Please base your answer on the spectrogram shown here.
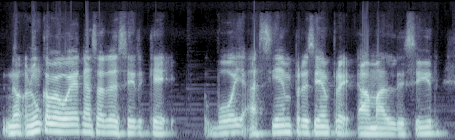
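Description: A man's voice: medium pitch, steady tone, a little slow, fairly bright tone, soft background music. A man hosting a casual chat, talkative, with many stammered restarts and easy laughter. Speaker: podcast host.

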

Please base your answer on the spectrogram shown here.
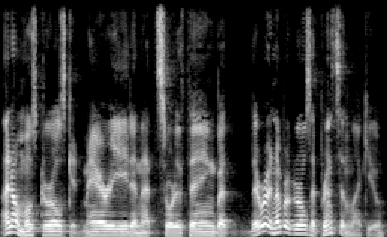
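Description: A smitten young executive in a radio play. He is earnest and gentlemanly, with very lively, swooping intonation. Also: lowish voice, fairly quick. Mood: eager, playful. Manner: earnest, courteous, eager. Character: eager, gentlemanly young Princeton-educated executive suitor. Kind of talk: live radio drama.

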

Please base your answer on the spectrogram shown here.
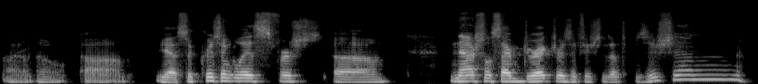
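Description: A man's voice: medium pitch, lively intonation, moderate pace, vocal fry. Male podcast host, mid-range voice, casual and musing, reads notes aloud. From Norway. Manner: thinks aloud, reading and musing with many restarts. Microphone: remote call setup.

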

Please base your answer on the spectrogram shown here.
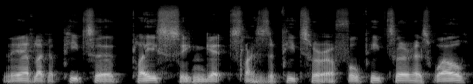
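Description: Deep-voiced, measured podcaster. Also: male voice, little pitch movement, creaky. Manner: measured, descriptive, thoughtful. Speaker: podcast co-host reporting from the game. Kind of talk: casual sports podcast chat.

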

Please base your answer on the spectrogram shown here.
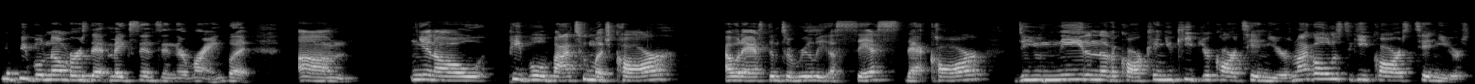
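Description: A woman's voice: medium pitch, dull audio. A woman in her thirties, a financial planner, talking frankly and emphatically in an interview. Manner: brisk, emphatic, frank advice-giving. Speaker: financial planner and money coach. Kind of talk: candid interview talk.

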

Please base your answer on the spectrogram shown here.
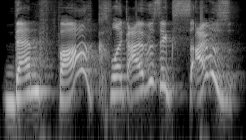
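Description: A woman speaks as a podcast co-host in a bright voice with very animated pitch. Her style is casual recap chat, informal and gushing. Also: measured pace, breathy edge.

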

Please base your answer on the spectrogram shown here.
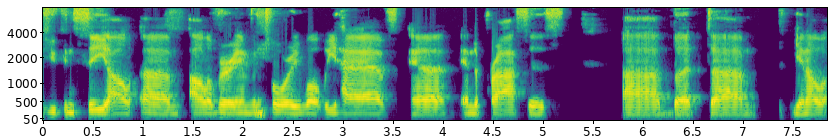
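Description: A man's voice: on the low side, low-quality recording. A middle-aged man from Germany, a small business owner answering interview questions hesitantly. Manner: hesitant, many fillers and restarts.

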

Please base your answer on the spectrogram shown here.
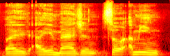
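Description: A man's voice: medium pitch, measured pace, background noise. A man in a casual, reflective conversation as a podcast guest, hesitant and searching for his words. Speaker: podcast guest, fiction podcast creator.

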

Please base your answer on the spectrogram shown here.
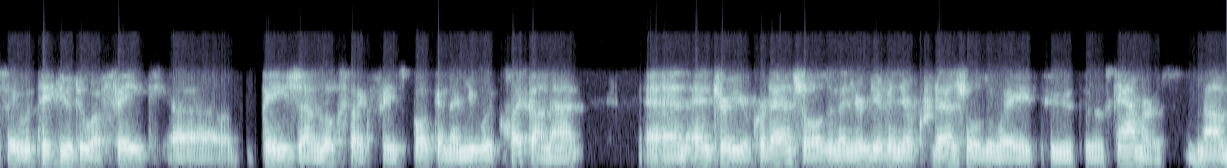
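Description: Man on a phone-like line. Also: fairly low pitch. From Montreal, Canada. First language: French. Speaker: guest expert, retired police officer. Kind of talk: conversational interview answers.

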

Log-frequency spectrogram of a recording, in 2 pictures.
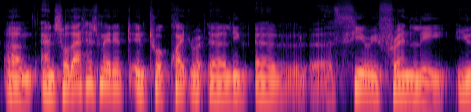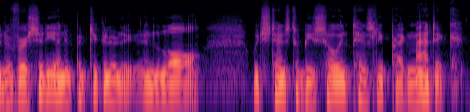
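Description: Low-voiced Dutch-accented middle-aged man. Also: moderate pace, dark tone. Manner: hesitant, many fillers and restarts, wry chuckles. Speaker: legal philosophy professor. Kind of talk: reflective interview talk.

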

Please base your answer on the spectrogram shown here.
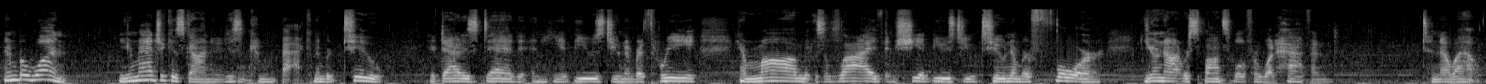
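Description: A man's voice: medium pitch, normal speed, natural voice. An actor playing an exasperated but caring man, blunt, sardonic and casual, in naturalistic audio drama dialogue. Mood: sardonic, weary. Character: Nico, exasperated, sweary, caring male friend. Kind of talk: fiction podcast acting, naturalistic dialogue.

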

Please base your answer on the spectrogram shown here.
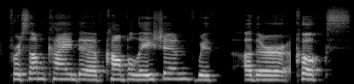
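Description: A woman's voice: on the high side, flat delivery, unhurried, bright, forceful tone. A woman hosting a casual interview, asking enthusiastic questions with frequent restarts. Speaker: interview host.

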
